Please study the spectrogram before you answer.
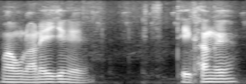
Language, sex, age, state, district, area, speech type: Bodo, male, 60+, Assam, Chirang, rural, spontaneous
